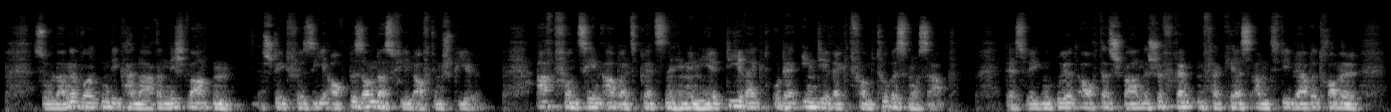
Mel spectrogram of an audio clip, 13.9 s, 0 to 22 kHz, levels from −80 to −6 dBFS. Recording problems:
off-mic speech; far
room echo; very slight; dies away in 0.2 s

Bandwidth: 14.5 kHz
